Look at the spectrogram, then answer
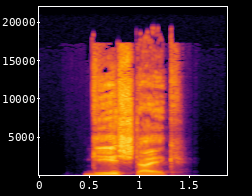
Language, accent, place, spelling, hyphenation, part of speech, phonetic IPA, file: German, Germany, Berlin, Gehsteig, Geh‧steig, noun, [ˈɡeːʃtaɪ̯k], De-Gehsteig.ogg
- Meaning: pavement (British), sidewalk (US)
